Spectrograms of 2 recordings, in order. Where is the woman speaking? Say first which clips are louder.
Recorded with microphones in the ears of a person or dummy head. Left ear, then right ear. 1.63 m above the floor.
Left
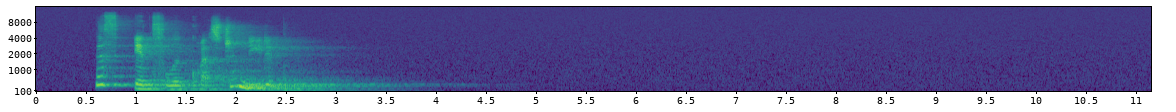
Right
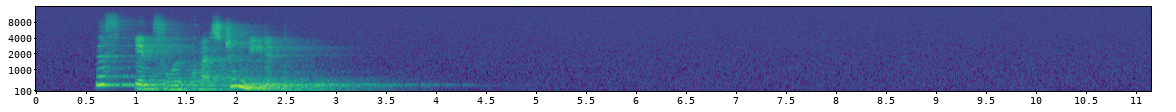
Right 1 dB; 80° left, 1.1 m; by 2.4 s 15° left (ahead or behind), 1.6 m.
